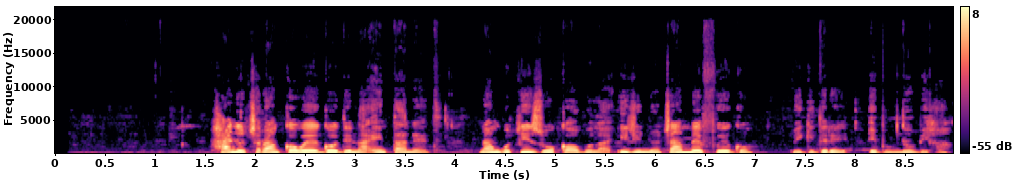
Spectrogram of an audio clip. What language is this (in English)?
Igbo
